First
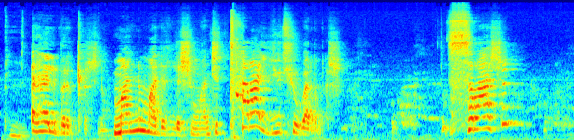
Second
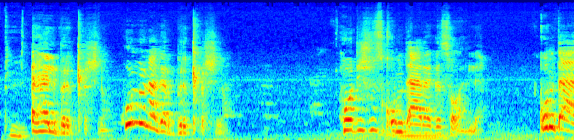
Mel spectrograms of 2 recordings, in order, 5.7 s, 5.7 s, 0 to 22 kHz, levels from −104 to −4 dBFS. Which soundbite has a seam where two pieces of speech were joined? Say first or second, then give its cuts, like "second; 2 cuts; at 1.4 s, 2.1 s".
first; 1 cut; at 0.9 s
